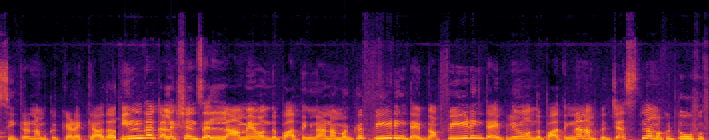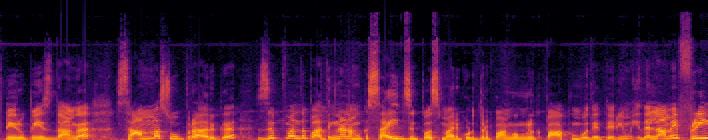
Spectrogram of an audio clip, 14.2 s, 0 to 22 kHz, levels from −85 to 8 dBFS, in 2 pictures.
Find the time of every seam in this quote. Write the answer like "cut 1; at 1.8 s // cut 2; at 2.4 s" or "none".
cut 1; at 1.2 s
